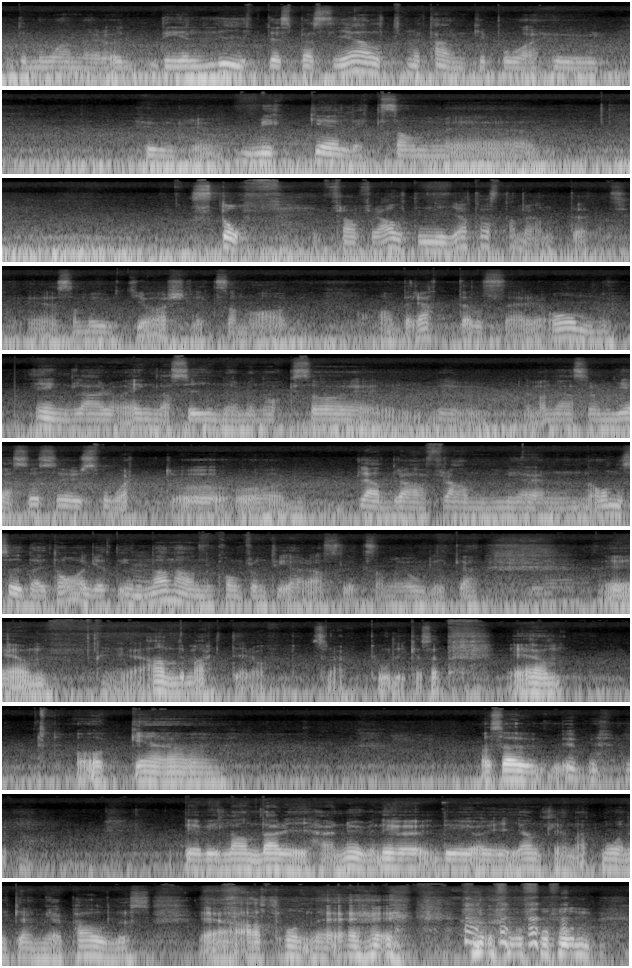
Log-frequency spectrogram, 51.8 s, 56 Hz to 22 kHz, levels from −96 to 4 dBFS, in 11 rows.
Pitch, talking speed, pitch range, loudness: 105 Hz, 100 wpm, 100-110 Hz, -27 LUFS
